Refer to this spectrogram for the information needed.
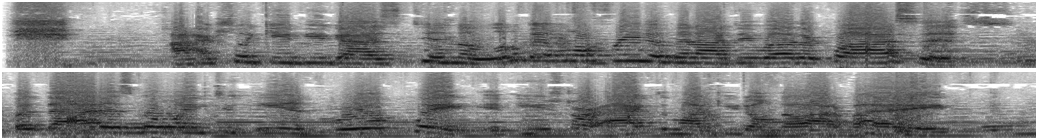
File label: yelling imposter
